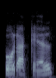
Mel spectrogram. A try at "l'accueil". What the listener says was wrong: না, লাকেল বলে নাই, আবার শুনেন রাইট, লাকই কি বলেছে? লাকই, হ্যাঁ, লাকই। লাকই মানে হচ্ছে, লাকই না, ওখানে এল স্টপ আছে। মেইন ওয়ার্ড হচ্ছে আকই।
